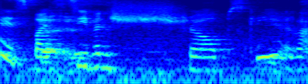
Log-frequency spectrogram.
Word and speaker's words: Chbosky: By That is- Stephen Chbosky.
